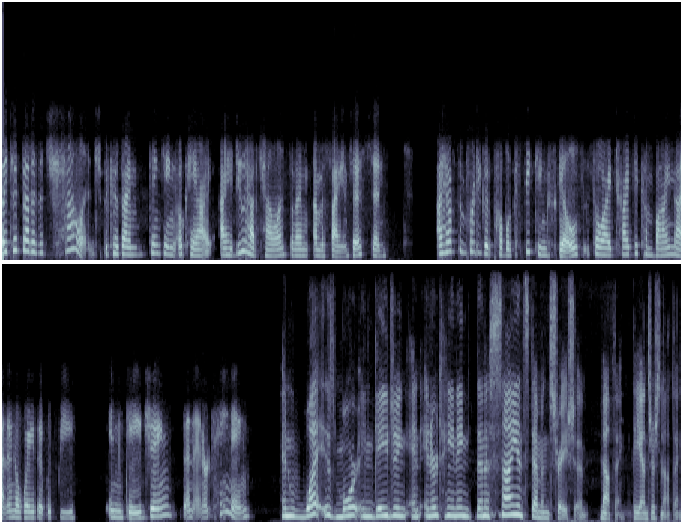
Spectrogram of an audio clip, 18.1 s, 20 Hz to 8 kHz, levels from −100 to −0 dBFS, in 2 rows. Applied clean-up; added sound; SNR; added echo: neural mask model Resemble Enhance denoiser.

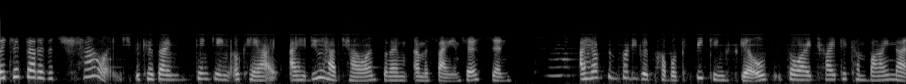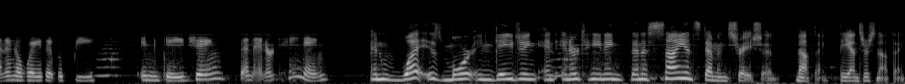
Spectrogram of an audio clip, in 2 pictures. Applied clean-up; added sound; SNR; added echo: neural separator model SepFormer DNS4.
